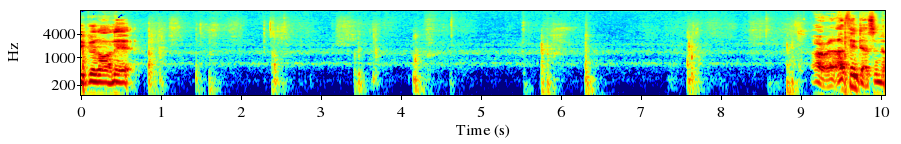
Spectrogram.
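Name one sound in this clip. Sneakers tap and shuffle on a wooden floor.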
